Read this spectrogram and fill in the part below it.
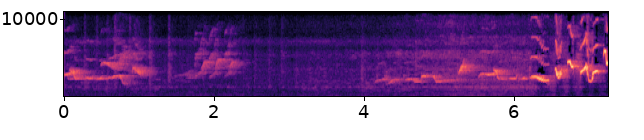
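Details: Oriental magpie-robin giving an aggressive "shooting" (nembak) song display: varied whistled and slurred phrases, then a loud fast burst of sharp repeated notes near the end.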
